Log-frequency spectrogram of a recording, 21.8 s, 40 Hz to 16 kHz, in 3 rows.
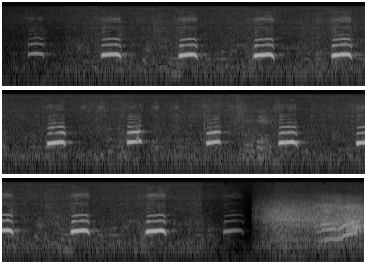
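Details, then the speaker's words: A child breathing at about 39 breaths per minute makes a high-pitched, harsh, crowing noise on each in-breath from a narrowed upper airway; inspiratory stridor. "en stricte d'or est un bruit rauque qui se produit lorsque l'enfant inspire il fait ce bruit"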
